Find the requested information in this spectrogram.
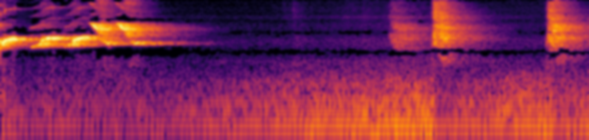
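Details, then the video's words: An excited Double-collared Seedeater gives a quick run of high, sweet whistled notes, pauses, then adds three short buzzy bursts over a faint low hum. "Coleiro quente tuitui"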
